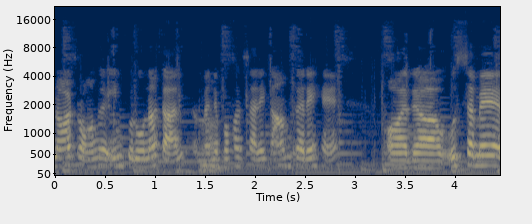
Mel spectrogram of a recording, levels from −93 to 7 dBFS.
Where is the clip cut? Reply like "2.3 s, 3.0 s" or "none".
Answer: none

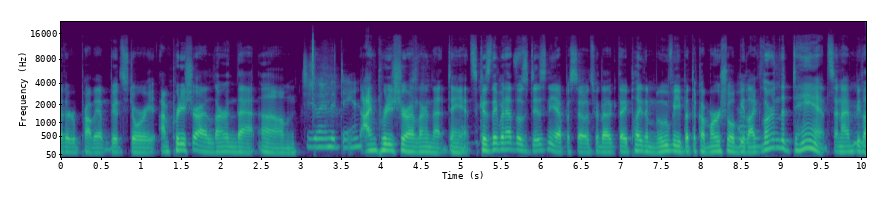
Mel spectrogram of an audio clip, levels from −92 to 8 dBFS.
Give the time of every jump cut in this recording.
none

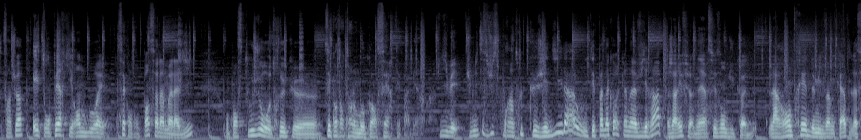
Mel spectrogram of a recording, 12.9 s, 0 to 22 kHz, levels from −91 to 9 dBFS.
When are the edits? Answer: 1.7 s, 6.5 s, 10.0 s

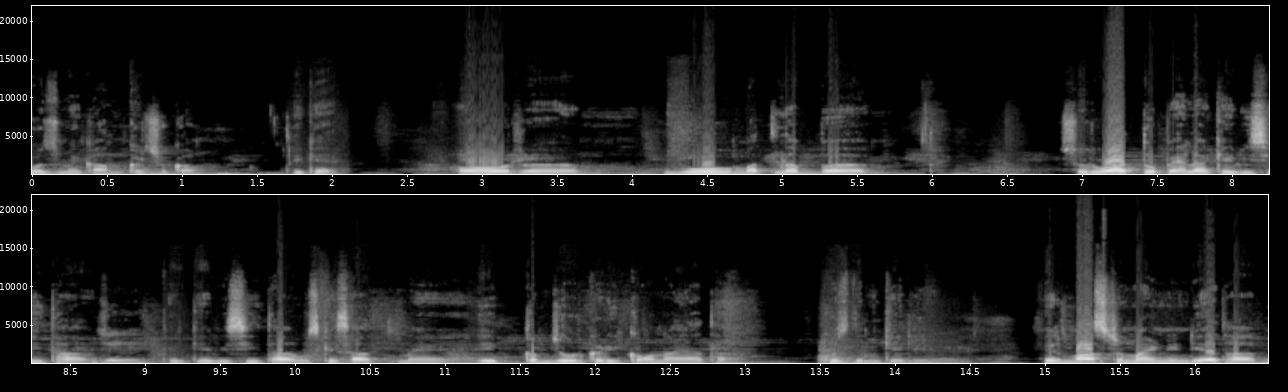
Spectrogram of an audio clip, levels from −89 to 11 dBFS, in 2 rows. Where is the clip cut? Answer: none

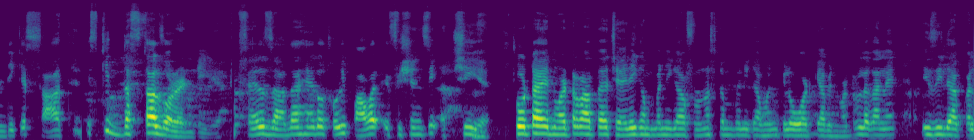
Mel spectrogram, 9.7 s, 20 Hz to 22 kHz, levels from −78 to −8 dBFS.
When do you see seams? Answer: 0.9 s, 2.4 s, 5.0 s

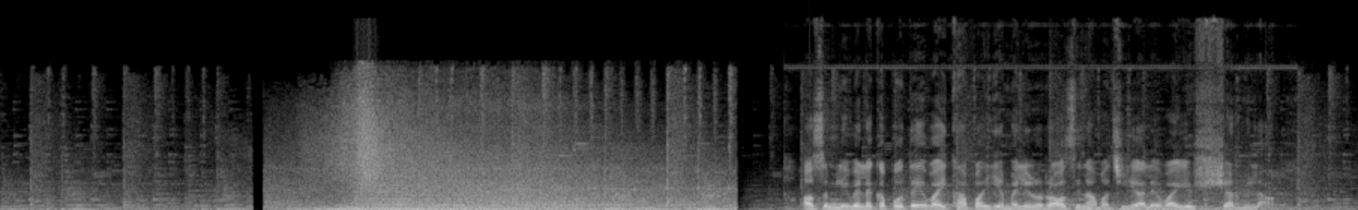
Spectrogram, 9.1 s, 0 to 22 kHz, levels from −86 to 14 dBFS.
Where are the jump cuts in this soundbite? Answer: 1.5 s

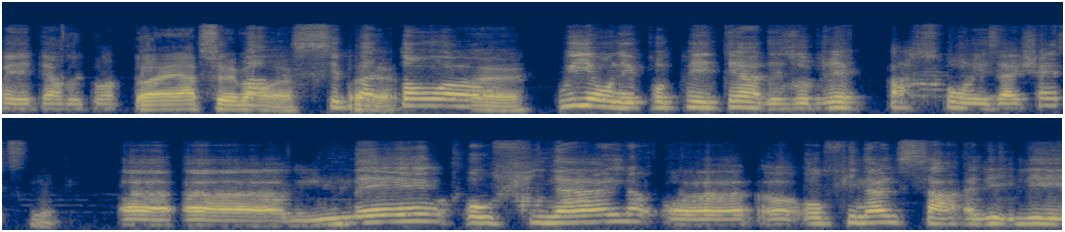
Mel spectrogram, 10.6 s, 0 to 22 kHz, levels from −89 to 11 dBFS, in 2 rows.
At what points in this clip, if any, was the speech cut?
none

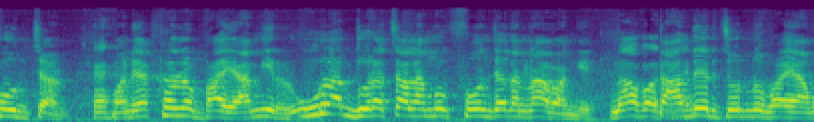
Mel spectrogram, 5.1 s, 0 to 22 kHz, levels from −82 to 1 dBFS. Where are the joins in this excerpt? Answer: none

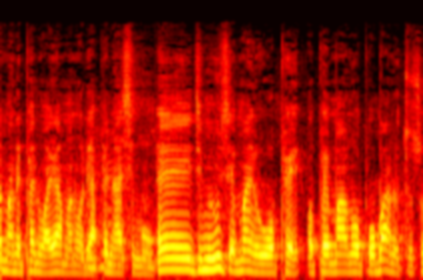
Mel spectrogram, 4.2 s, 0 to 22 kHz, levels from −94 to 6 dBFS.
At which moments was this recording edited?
1.5 s

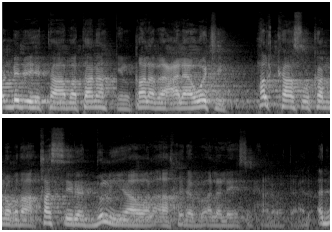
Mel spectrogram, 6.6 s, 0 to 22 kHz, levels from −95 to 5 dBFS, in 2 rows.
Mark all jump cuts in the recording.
1.2 s, 3.6 s

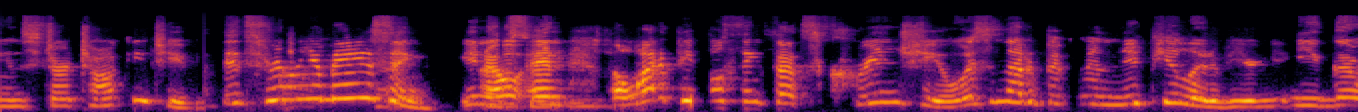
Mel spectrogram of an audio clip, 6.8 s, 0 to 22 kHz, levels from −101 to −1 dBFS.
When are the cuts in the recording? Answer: 1.1 s

